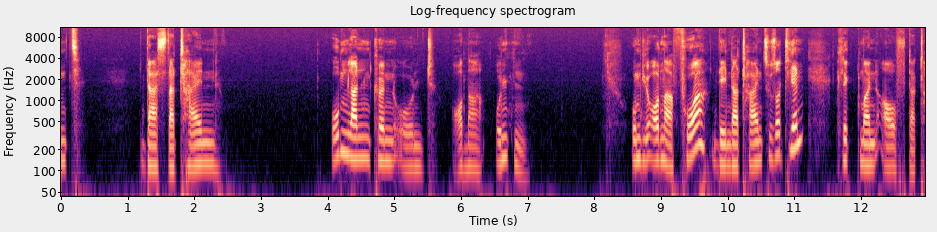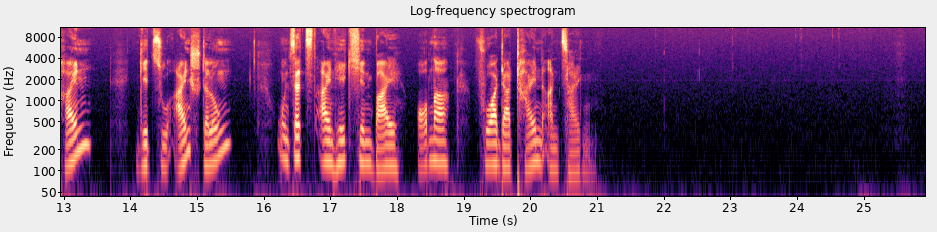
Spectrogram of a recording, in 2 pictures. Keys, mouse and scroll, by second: 5.3 click, 12.4 click, 13.5 click, 15.8 click, 21.8-23.3 drag, 24.0 click, 24.6 click.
